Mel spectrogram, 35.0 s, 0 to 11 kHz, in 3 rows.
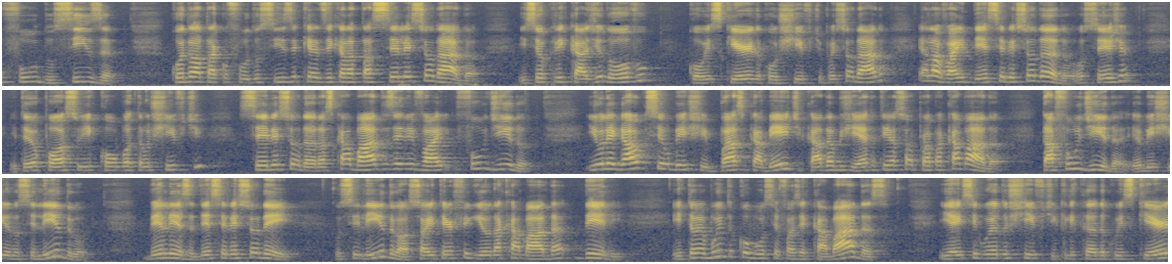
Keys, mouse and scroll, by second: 6.0 shift+click, 10.1 shift+click, 10.9 shift+click, 13.0 click, 14.6 click, 15.6 shift+click, 16.5 shift+click, 19.2 right click, 21.2 click, 25.3 click, 26.5 click, 28.2 click, 30.0 click, 31.0 click, 32.2 click, 34.0-35.0 shift+click.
